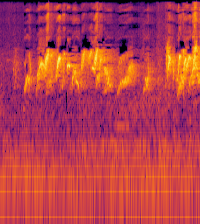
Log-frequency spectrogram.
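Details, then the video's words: Red-whiskered bulbul in 'mơ ché nẹt' style, wings in play, pours out a long rolling phrase of looping whistled notes, briefly drops off near three seconds, then starts a fresh bright burst. "Chào mào mơ ché nẹt, chơi cánh rất hay"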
